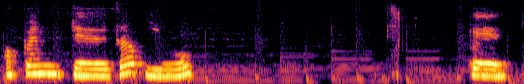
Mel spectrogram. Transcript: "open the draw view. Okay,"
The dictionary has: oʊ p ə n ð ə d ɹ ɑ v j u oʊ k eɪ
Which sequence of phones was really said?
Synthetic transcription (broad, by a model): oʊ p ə n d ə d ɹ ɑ p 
